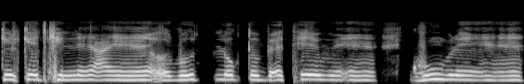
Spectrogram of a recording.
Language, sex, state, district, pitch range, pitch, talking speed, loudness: Hindi, male, Bihar, Araria, 200-220 Hz, 205 Hz, 160 wpm, -11 LUFS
